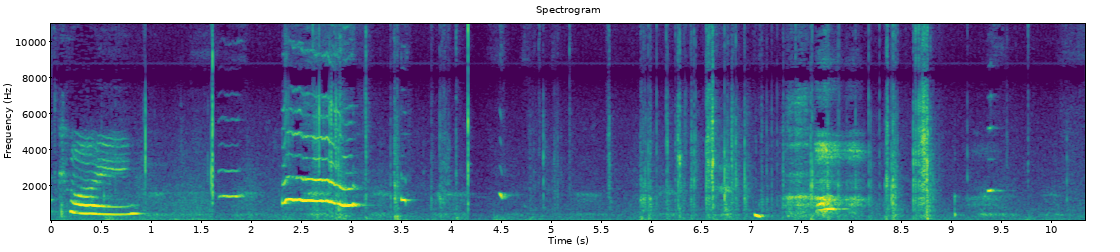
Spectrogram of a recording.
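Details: Mickey, a pet dog, cries and shakes while being teased. Thin, wavering whines slide downward in two short bursts early on, then people chatter with scattered clatters and brief squeaks.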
